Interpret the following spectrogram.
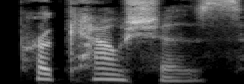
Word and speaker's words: precocious: Today we will learn how to pronounce the word shown on the screen, precocious. Both US and UK have the same pronunciation of this word. Stress cow. Keep pr soft and shus smooth.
